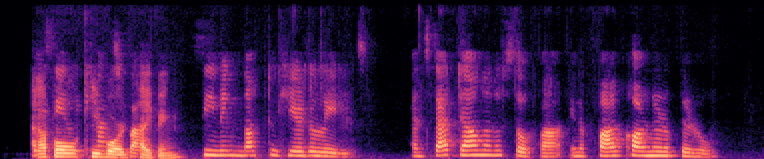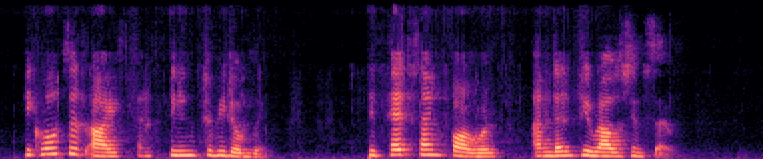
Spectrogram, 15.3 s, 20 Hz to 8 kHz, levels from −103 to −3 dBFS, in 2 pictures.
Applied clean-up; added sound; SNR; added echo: neural mask model DeepFilterNet 3.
